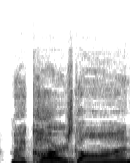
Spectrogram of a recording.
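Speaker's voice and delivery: high, drawn-out wail down the phone; mock-distraught, stretching the words high; retold panic. Daughter phoning mom about the vanished car, panicked wail.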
